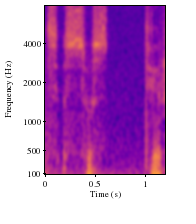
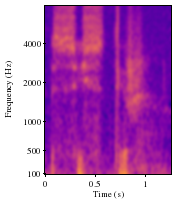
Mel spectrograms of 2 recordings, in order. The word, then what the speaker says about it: systir: So it's not sustir, it's systir.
